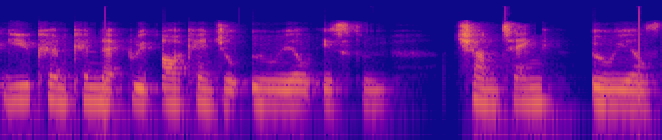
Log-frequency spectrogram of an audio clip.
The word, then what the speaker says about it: Uriel: in two, Re as in real, and L as in elephant. So have a go at that. U-re-l. And what you do is just remember to take a deep breath in. And then as you release the breath, just say Uriel.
